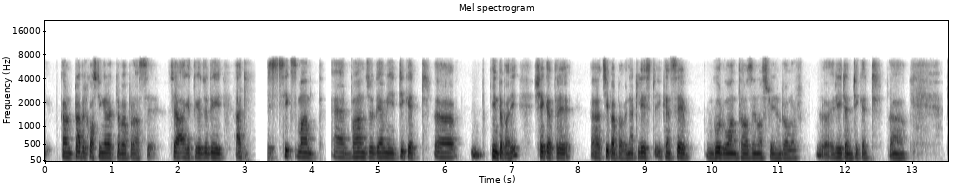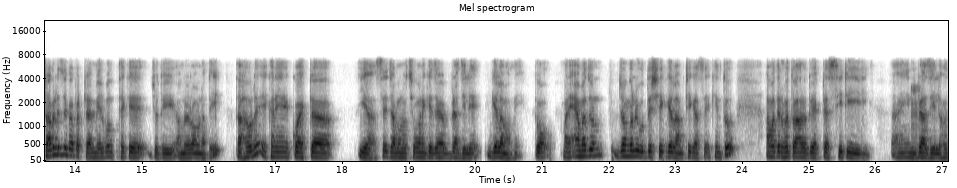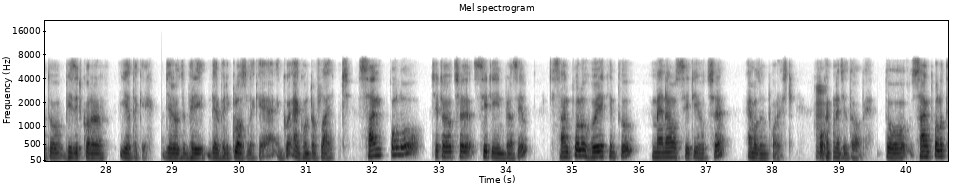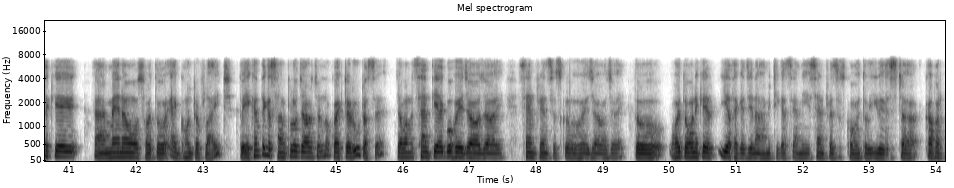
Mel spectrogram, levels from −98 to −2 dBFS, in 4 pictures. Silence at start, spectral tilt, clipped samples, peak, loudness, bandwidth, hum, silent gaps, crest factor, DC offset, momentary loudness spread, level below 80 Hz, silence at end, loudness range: 0 s; -6.5 dB/octave; under 0.1%; -2 dBFS; -19 LUFS; 7.4 kHz; none; 3.21-3.33 s, 4.21-4.28 s; 18 dB; under 0.1%; 11 LU; -60 dBFS; 0 s; 4 LU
